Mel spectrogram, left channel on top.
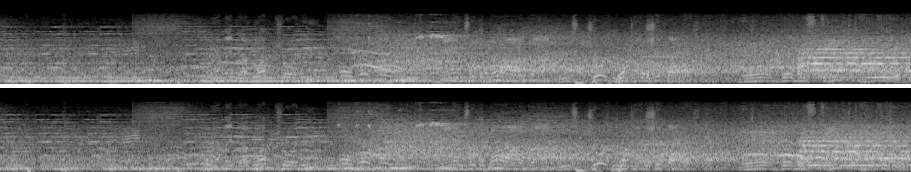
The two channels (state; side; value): normal; both; correlation 0.34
